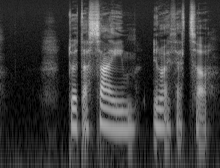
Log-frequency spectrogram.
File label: "saim", Welsh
